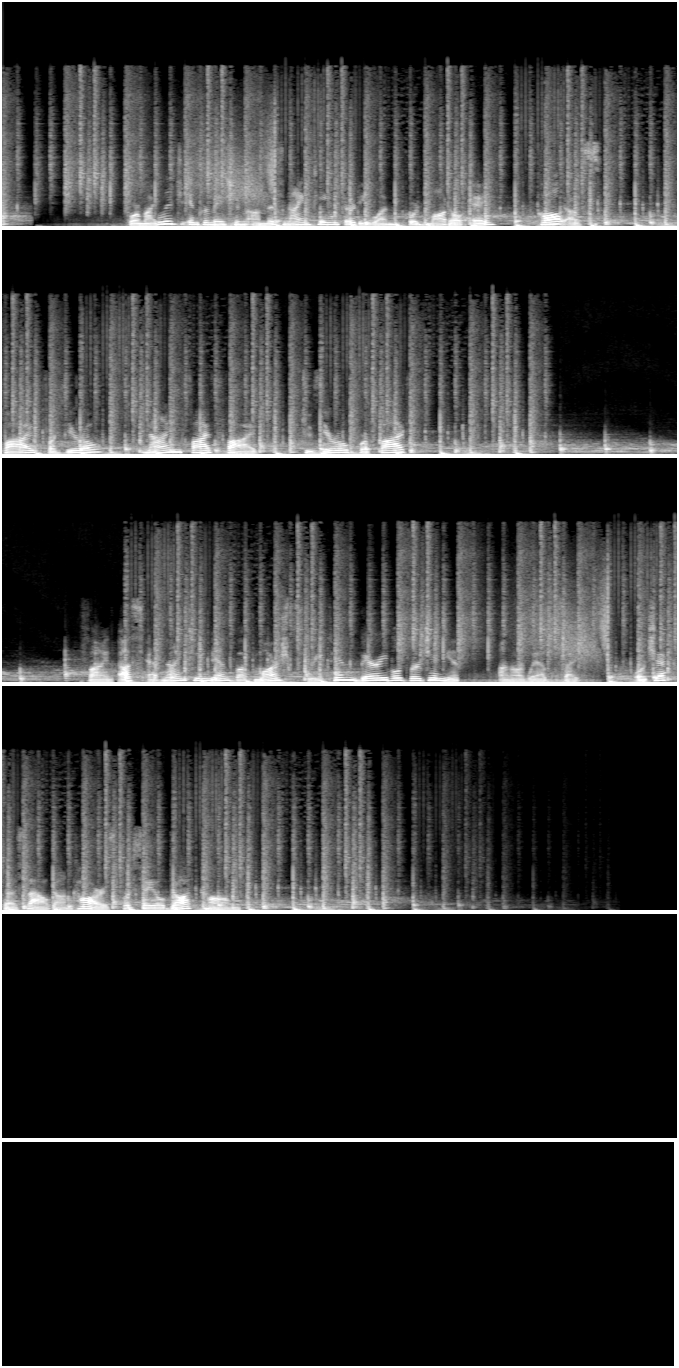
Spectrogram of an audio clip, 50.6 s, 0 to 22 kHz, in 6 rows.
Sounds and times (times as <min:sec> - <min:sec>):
Music: 0:00.0 - 0:33.0
Speech: 0:01.6 - 0:07.5, 0:08.5 - 0:11.6, 0:12.2 - 0:13.5, 0:17.9 - 0:24.1, 0:24.8 - 0:28.3.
